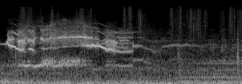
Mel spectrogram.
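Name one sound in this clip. A creature gives a loud, high warbling cry.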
